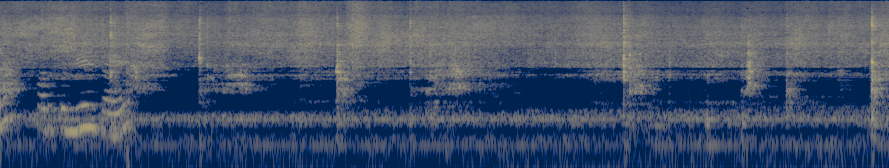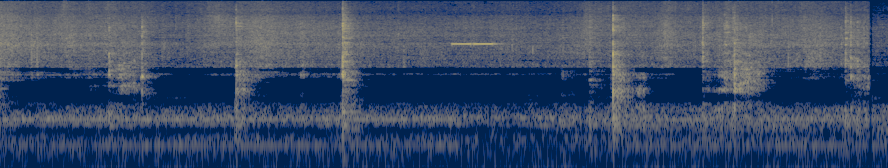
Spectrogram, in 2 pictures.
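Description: Bitter gourd pieces being stirred and tossed in a sizzling spice masala in a pan, with a continuous frying hiss and repeated scraping strokes of the spoon, close up and without speech.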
